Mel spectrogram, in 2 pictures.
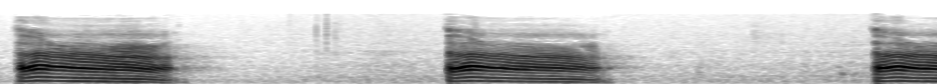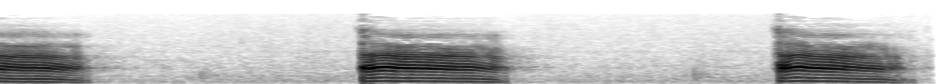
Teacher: آ آ آ آ آ، هكذا صوت العين. هو فيه شيء من الامتداد، ولكنه امتداد في مجرى ضيق · الجريان الجزئي للصوت عند نطق العين بسبب رجوع لسان المزمار إلى الخلف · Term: حرف العين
